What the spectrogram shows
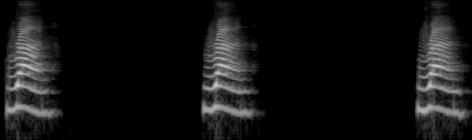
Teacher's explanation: So your tongue is very low in your mouth. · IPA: /æ/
